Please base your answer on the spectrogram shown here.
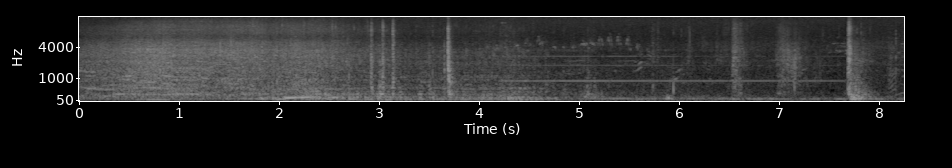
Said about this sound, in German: Ein grauer Mercedes stoppte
